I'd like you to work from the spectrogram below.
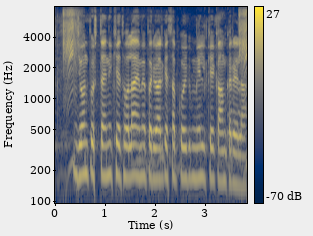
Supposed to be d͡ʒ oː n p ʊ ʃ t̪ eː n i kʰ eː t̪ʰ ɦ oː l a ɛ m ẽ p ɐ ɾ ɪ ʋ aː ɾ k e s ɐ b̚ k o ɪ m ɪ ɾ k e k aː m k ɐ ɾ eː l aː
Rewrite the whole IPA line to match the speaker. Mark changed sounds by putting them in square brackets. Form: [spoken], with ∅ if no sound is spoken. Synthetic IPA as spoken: d͡ʒ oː n p ʊ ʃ t̪ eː n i kʰ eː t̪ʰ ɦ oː l a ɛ m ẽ p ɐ ɾ ɪ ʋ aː ɾ k e s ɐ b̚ k o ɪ m ɪ [l] k e k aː m k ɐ ɾ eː l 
